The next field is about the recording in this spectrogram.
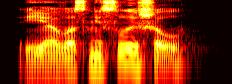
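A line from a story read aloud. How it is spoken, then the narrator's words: Displeased grumble. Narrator (Russian): пробурчал Ригарди, недовольный, что его застали врасплох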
